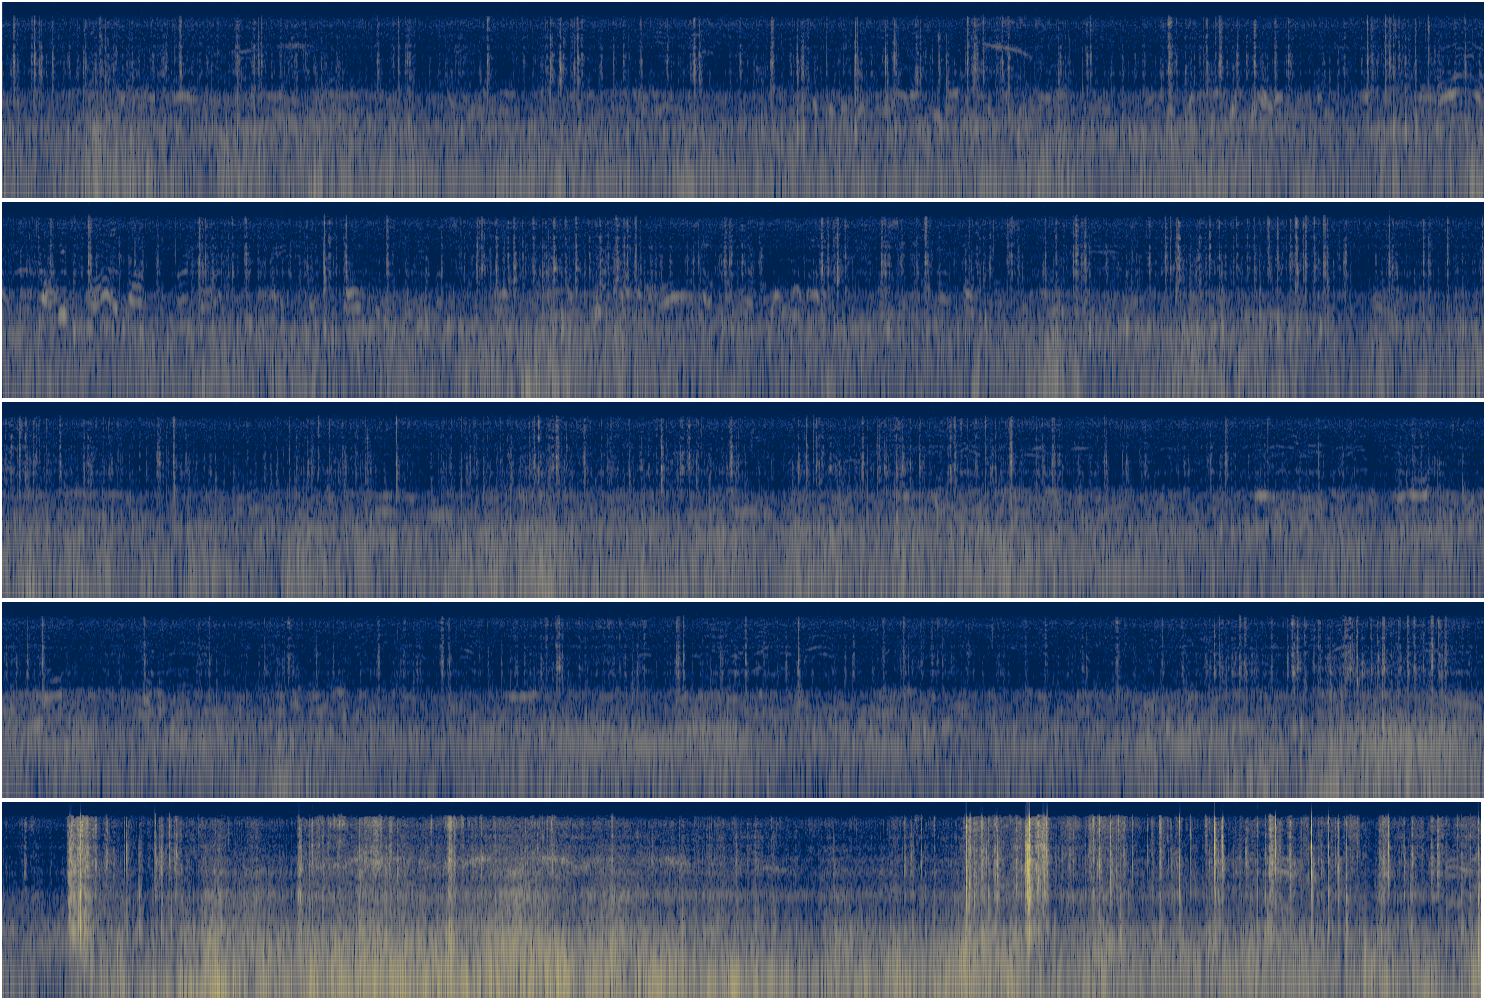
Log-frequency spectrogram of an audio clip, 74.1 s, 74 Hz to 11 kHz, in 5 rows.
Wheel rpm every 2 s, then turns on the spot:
0, 0, 0, 0, 0, 0, 0, 0, 0, 0, 0, 0, 0, 0, 0, 0, 0, 0, 0, 0, 0, 0, 0, 0, 0, 0, 0, 0, 0, 0, 0, 0, 0, 0, 0, 0, 0.
none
